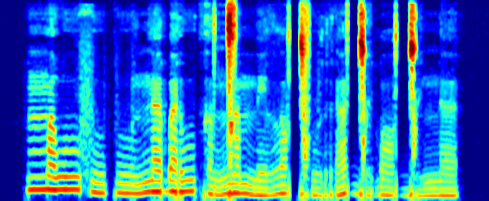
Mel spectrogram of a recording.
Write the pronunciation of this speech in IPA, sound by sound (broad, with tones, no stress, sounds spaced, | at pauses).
mː ʌ˦ w uː˦ f uː˨ p uː˨ nː ɜ˦ ɓ ɐ˦ ɾ uː˦ k ʌ˨ ŋ͡ǀ ɐ˦ mː e˨ lː ɔ˦ ǀʰ u˨ r ɾ ɐː˦ ɡ͡ǀ ʏ˨ ɓ ɔː˨ ɡ͡ǀ ʏ˨ nː ɜ˦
